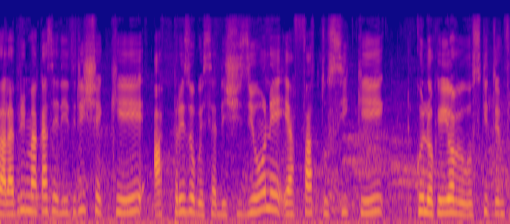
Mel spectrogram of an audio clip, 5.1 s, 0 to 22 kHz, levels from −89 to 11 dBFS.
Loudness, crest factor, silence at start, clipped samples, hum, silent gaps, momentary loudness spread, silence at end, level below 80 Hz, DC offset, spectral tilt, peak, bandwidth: -21 LUFS; 18 dB; 0 s; under 0.1%; none; none; 8 LU; 0 s; -38 dBFS; under 0.1%; -4 dB/octave; -2 dBFS; 16 kHz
